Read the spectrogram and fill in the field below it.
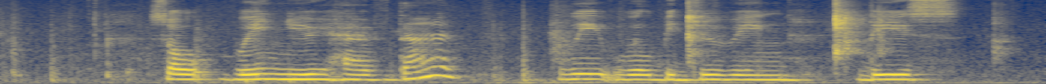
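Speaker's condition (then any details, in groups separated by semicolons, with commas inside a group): No condition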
